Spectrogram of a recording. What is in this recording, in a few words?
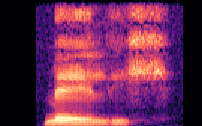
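"mèilich", Scottish Gaelic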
